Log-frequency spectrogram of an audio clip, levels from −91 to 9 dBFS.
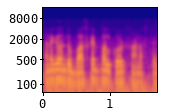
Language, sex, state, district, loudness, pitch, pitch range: Kannada, male, Karnataka, Bangalore, -17 LUFS, 115 Hz, 110-125 Hz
